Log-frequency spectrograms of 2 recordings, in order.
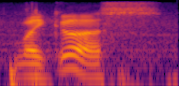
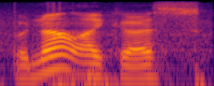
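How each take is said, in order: First: Said in the usual way. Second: "not" stressed in "But not like us". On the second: Shown as a demonstration. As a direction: lean hard on "not" in "But not like us".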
